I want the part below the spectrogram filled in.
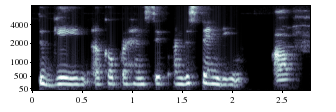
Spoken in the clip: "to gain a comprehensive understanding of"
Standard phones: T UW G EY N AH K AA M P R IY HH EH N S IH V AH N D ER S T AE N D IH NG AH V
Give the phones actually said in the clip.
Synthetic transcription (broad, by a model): T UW G EY N AH K AA M P R IY HH EH N S IH V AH N D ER S T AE N D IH NG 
